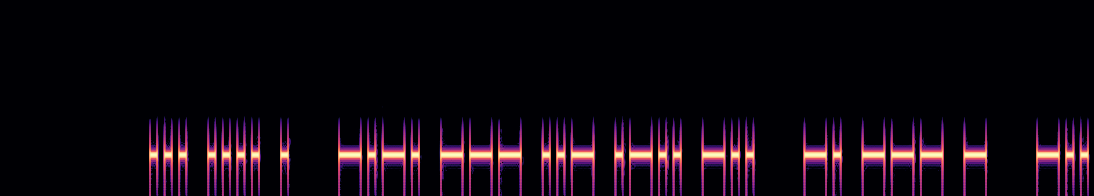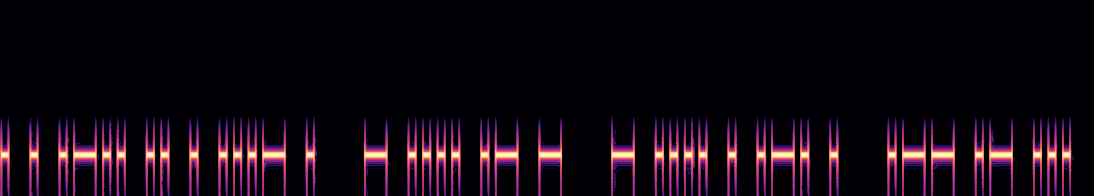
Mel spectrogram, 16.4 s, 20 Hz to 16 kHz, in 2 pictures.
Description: Morse code, heard as a keyed tone, about 22 wpm, 700 Hz. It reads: SHE COULD NOT BELIEVE THAT THERE WAS
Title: Sentences from Top 1000 Words 22wpm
